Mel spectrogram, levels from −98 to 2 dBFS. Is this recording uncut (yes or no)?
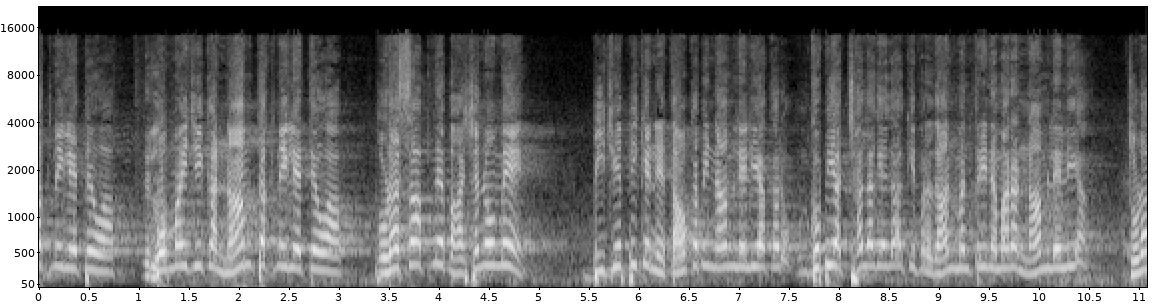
yes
